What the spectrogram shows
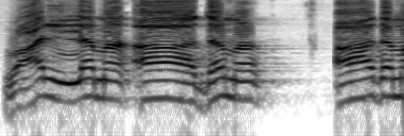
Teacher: वअल्लम आदम हमजा के ऊपर खड़ा ज़बर है, खड़ा ज़बर को एक अलिफ के बराबर खींच कर पढ़ेंगे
